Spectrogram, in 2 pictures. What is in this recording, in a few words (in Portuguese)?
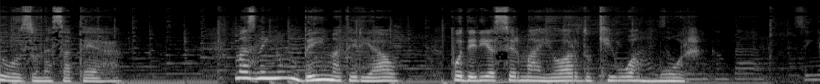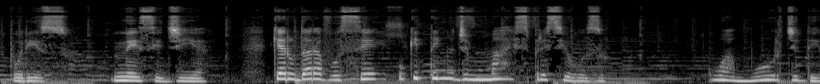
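Evangélica Aniversário de Filho, female, telemensagens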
